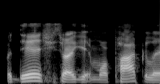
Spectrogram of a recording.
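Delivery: ordinary talk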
